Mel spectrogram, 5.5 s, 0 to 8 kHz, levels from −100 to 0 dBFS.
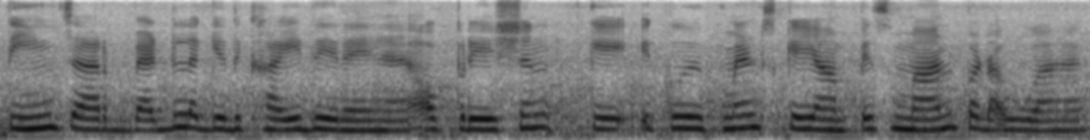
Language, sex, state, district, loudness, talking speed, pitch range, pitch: Hindi, female, Punjab, Kapurthala, -13 LUFS, 200 wpm, 225-255 Hz, 240 Hz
